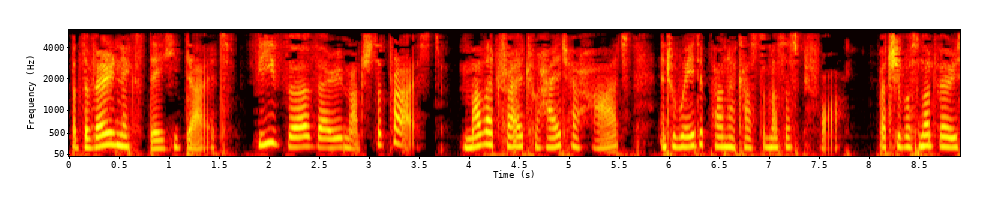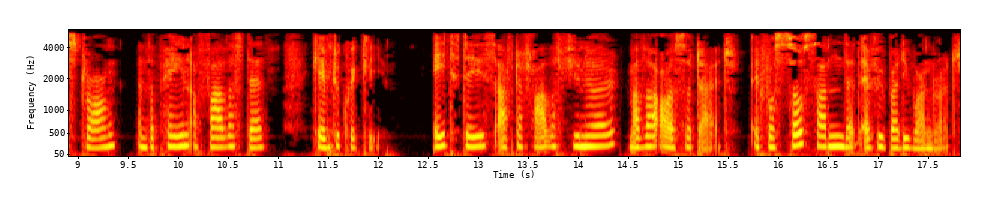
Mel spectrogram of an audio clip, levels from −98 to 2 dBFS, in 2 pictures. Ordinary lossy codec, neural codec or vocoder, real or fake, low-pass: MP3, 24 kbps; none; real; 5.4 kHz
